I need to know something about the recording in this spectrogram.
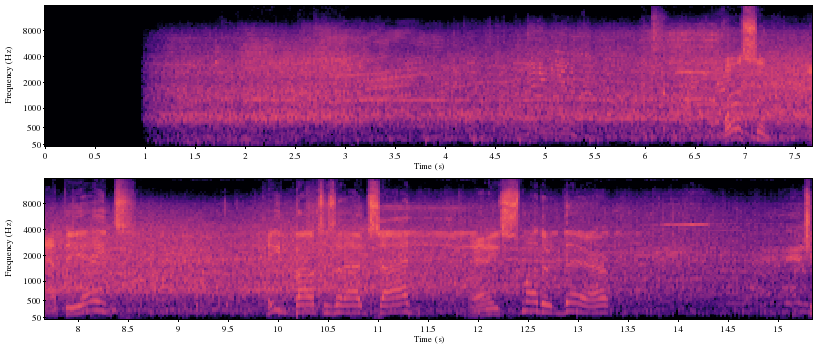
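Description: A large stadium crowd roars and cheers outdoors.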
